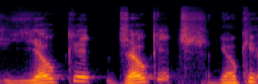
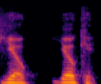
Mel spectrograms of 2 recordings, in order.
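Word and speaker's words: Jokić: Is it Jokic? Or is it Y? Like it's not Jokic, right? It's Jokic.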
